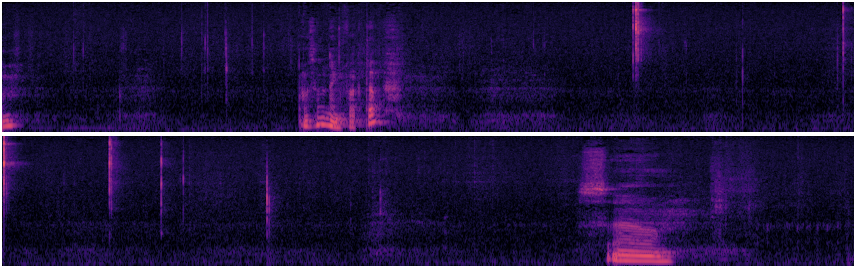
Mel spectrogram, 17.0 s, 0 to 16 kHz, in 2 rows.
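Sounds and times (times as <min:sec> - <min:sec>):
small metallic clicks of lock parts: 0:06.2 - 0:07.5, 0:08.3 - 0:08.8, 0:09.6 - 0:10.5.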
